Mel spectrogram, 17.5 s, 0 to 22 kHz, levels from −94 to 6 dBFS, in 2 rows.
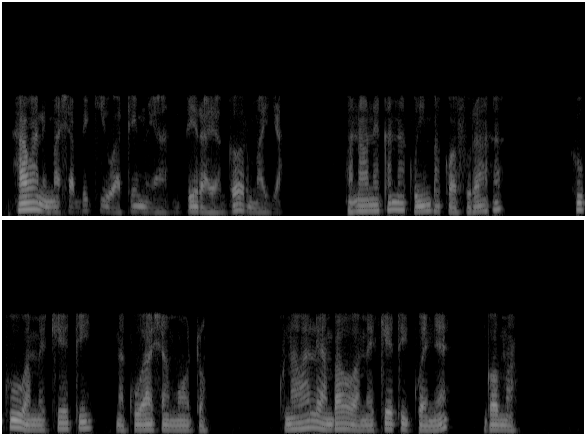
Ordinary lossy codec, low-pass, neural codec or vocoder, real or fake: Opus, 32 kbps; 3.6 kHz; none; real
